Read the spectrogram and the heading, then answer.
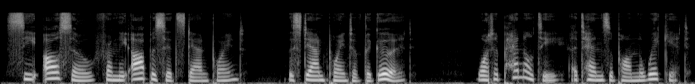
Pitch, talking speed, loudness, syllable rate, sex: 205 Hz, 140 wpm, -19 LUFS, 5.2 syllables/s, female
